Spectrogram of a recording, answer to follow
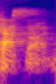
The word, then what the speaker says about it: Castellan: And this week, we're joined by Michael Boardman, who is the Director of Revenue Operations at Castellan. Have I pronounced that correctly? Castellan, yep, Castellan.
